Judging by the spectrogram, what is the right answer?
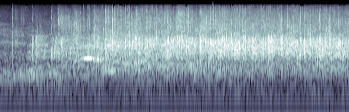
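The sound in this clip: An audience applauds as a panel of women is called up to the stage. The clapping builds over the first second and then holds steady and full.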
